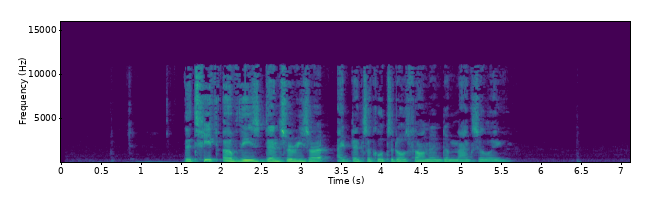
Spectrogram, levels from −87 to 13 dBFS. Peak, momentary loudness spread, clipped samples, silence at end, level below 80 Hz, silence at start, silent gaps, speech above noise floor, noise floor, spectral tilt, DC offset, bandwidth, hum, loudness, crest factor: -4 dBFS; 11 LU; under 0.1%; 1.5 s; -52 dBFS; 1.55 s; none; 50 dB; -71 dBFS; -5.5 dB/octave; under 0.1%; 11.5 kHz; none; -22 LUFS; 18 dB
